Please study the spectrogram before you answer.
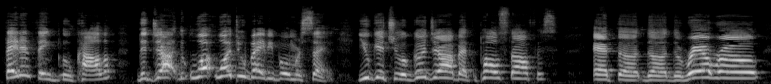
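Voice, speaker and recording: A woman's voice: high-pitched, expressive, moderate pace, fairly bright tone. A woman in her fifties, a salon business educator, talking candidly and emphatically to her viewers in casual slang. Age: 50s.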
